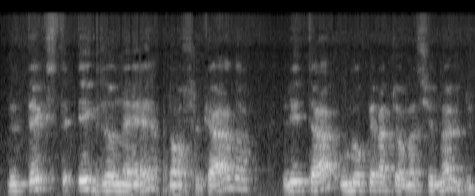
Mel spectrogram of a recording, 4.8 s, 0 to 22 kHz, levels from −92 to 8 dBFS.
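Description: From 0.93 s to 1.96 s the speech shows repeated packet loss, giving a robotic sound. Audio data went missing or arrived late again and again across this second, and each hole was bridged by stretching the preceding sound. About 190 ms of the span is concealment and another 100 ms is lost outright, with no single gap over 50 ms. The result is choppy speech with small pieces missing.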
